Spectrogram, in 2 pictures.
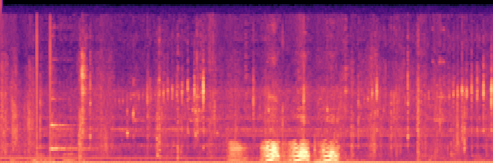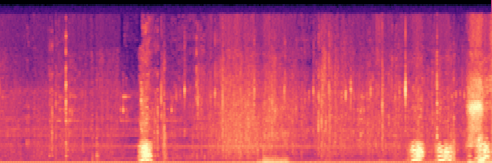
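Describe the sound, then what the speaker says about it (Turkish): A dog in the Red Dead Redemption video game barks several times in short separate bursts, close and clear over a low steady game background hum, with a brief murmur from a person. "köpek"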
